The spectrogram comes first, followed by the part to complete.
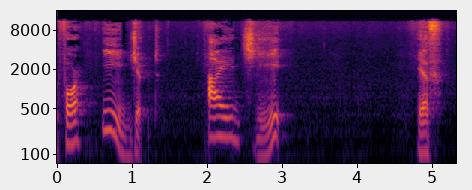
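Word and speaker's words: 埃及: it to transliterate the country name for Egypt IG if IG doesn't sound very much like the English pronunciation Egypt that's because the Chinese version is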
